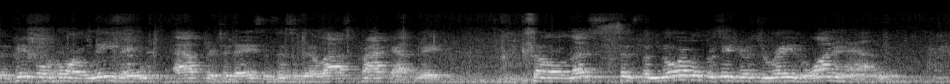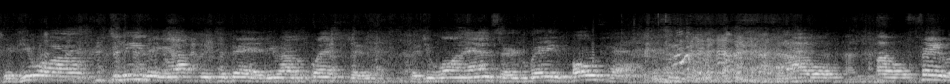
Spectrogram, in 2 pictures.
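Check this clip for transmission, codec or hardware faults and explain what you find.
No transmission, codec or hardware faults turn up anywhere in the clip. There is nothing to report for any stretch of it.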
